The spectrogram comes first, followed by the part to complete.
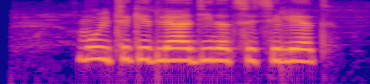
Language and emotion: Russian, neutral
